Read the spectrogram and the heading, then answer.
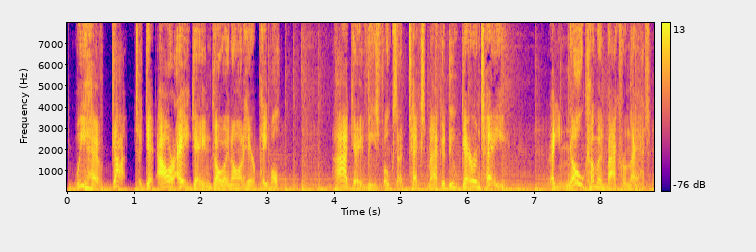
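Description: A man's voice: high voice, big pitch swings, a little slow, gravelly, heavily acted. An actor playing an older, anxious cowboy showman who bosses people around in a folksy, theatrical way for a comic dub. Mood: stressed, demanding. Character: blustering, anxious cowboy showman business owner, older man. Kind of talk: comic dub character acting. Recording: loud music underneath.

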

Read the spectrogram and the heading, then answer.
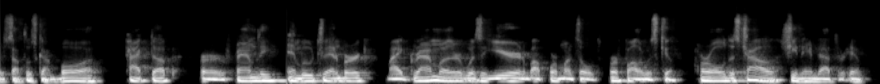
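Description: A man's voice: on the low side, mellow, low-quality recording. A middle-aged man, a history instructor moderating a panel and speaking to an audience. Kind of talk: public talk with personal family history. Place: college event room, on stage.

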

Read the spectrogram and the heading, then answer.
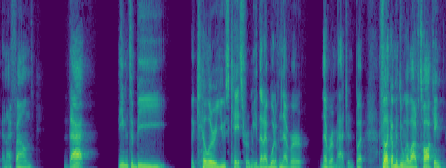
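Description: A man's voice: low voice, a little mellow. A man hosting a casual video podcast, leading the talk and asking follow-up questions. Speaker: podcast host. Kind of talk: casual chat.

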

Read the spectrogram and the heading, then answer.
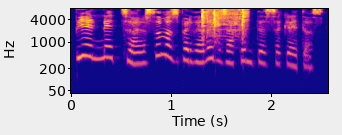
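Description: A woman's voice: sits high, animated, normal speed. A woman voicing a cheerful little girl hippo in a children's cartoon, playful and instructive in manner. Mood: eager, playful. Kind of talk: children's interactive cartoon dub. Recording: loud music behind. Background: music.

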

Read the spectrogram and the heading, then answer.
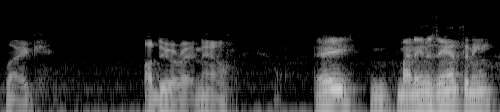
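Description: A young man filming a ghost-hunting vlog in a dark abandoned farmhouse, talking to spirits and loudly challenging them. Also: mid-range voice, a little slow, dull audio. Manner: loud provoking challenges to the spirits. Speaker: paranormal investigator.

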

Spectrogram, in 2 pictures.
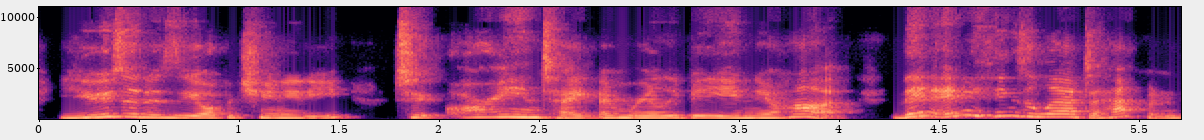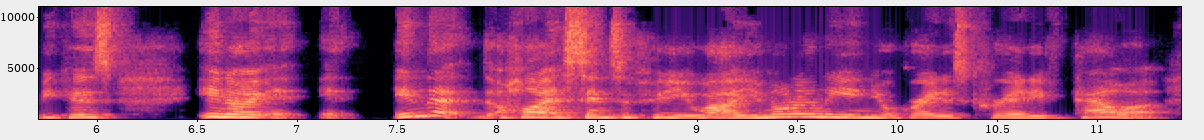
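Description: A woman's voice: mid-range voice, animated, a little fast. A middle-aged woman, a life coach earnestly talking to camera about living from the heart, often restarting her phrases, recorded on a webcam in a small room at home. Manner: earnest, spiritual, with many restarts. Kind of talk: reflective coaching talk to camera.

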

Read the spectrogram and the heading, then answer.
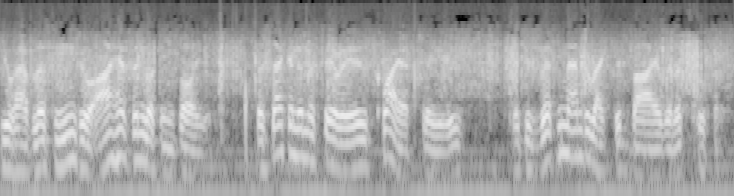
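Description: Man, 1940s radio announcer, measured formal delivery, low voice, muffled, heavy hiss. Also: expressive. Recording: muffled old radio recording with loud hiss.

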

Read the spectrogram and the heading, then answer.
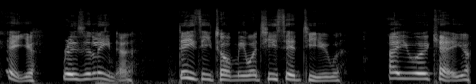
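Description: A woman voicing a kind, supportive princess friend in a comic dub, gentle, earnest and reassuring. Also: on the high side, normal speed. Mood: gentle concern.

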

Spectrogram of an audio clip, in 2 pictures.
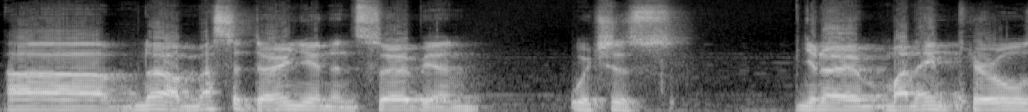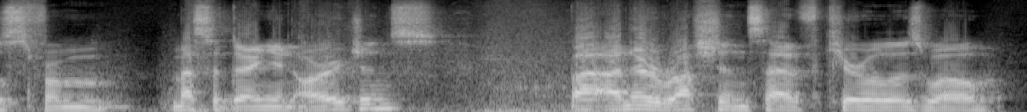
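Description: A young Australian man casually commenting on his card game and chatting with viewers, relaxed and talkative. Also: on the low side, unhurried, low-quality recording. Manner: relaxed, chatty, talks to chat while playing. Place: indoor room at a desk.

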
